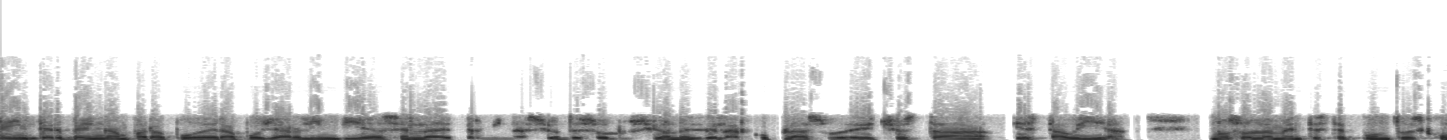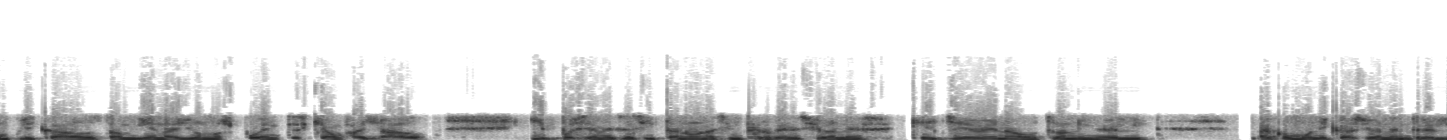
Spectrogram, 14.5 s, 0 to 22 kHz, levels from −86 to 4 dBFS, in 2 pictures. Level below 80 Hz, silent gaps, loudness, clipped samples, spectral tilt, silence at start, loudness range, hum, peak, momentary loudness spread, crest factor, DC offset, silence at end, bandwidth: -54 dBFS; none; -17 LUFS; under 0.1%; -6.5 dB/octave; 0 s; 1 LU; none; -4 dBFS; 4 LU; 12 dB; under 0.1%; 0 s; 9.6 kHz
